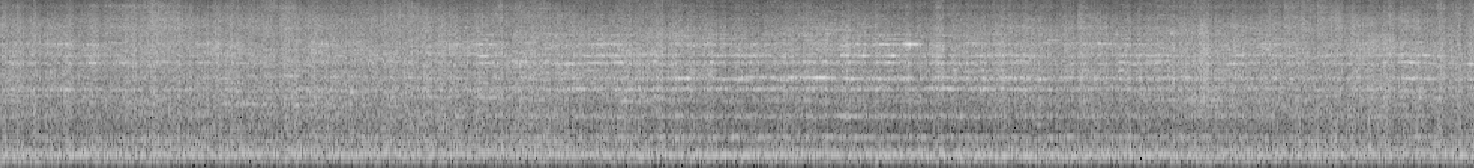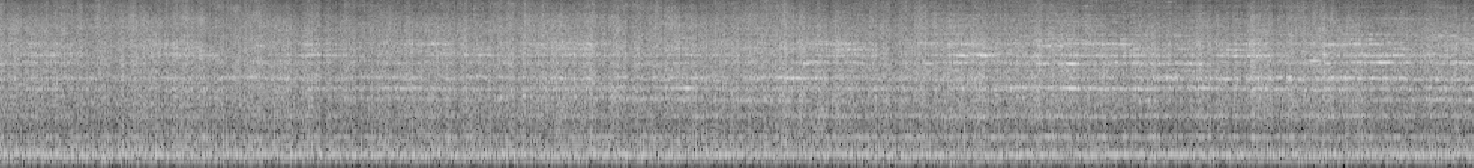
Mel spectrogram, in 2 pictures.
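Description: Covered hopper cars of a freight train rolling past: a steady, loud rumble of steel wheels on rail, with faint steady ringing tones held above it.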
